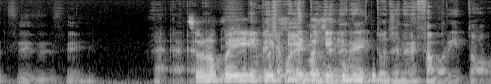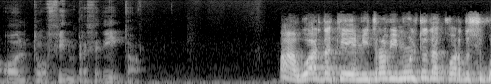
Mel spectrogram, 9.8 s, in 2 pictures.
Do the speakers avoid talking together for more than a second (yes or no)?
no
